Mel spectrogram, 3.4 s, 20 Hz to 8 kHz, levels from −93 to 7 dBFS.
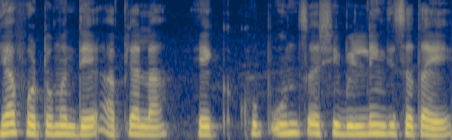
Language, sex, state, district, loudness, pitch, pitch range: Marathi, male, Maharashtra, Chandrapur, -15 LUFS, 175 Hz, 165-185 Hz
